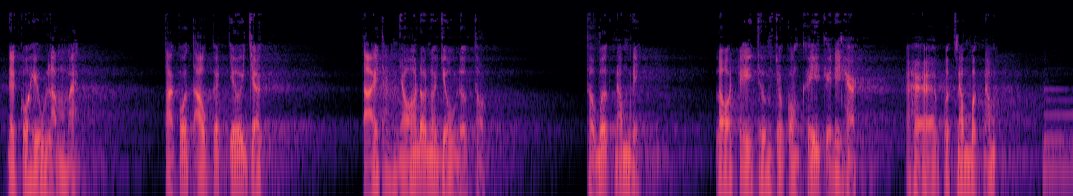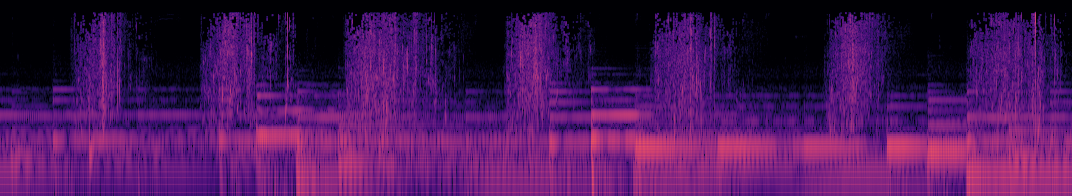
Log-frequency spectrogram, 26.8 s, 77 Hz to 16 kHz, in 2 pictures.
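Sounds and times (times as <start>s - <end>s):
speech: 0.1s - 1.1s, 2.1s - 3.4s, 4.5s - 6.2s, 7.3s - 8.2s, 9.0s - 13.2s
music backdrop: 13.0s - 26.8s
small wooden boat swishing through water pulling away from a landing: 14.3s - 15.2s, 15.9s - 20.8s, 21.5s - 22.7s, 23.7s - 24.6s, 25.5s - 26.8s.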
